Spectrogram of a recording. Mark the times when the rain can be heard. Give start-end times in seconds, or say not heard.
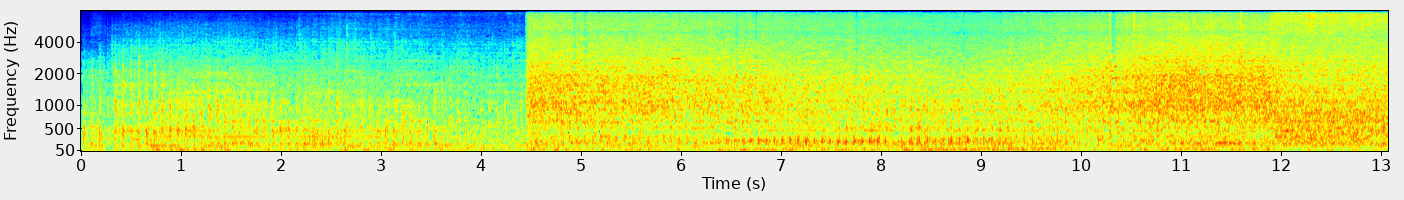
4.5-13.0.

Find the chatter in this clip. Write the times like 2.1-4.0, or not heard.
not heard.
